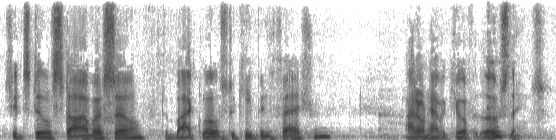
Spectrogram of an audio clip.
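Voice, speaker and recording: An actor in a 1950s radio drama playing a serene, centuries-old alien healer posing as human, speaking formally and precisely with gentle condescension. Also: male voice, mid-range voice, big pitch swings, moderate pace. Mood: detached, regretful. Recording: vintage 1950s radio recording.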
